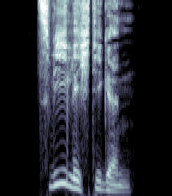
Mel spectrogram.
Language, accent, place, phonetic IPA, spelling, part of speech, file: German, Germany, Berlin, [ˈt͡sviːˌlɪçtɪɡn̩], zwielichtigen, adjective, De-zwielichtigen.ogg
- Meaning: inflection of zwielichtig: 1. strong genitive masculine/neuter singular 2. weak/mixed genitive/dative all-gender singular 3. strong/weak/mixed accusative masculine singular 4. strong dative plural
